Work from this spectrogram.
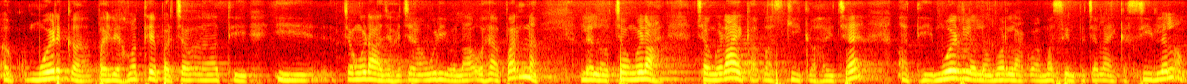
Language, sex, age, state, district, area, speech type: Maithili, female, 30-45, Bihar, Begusarai, urban, spontaneous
